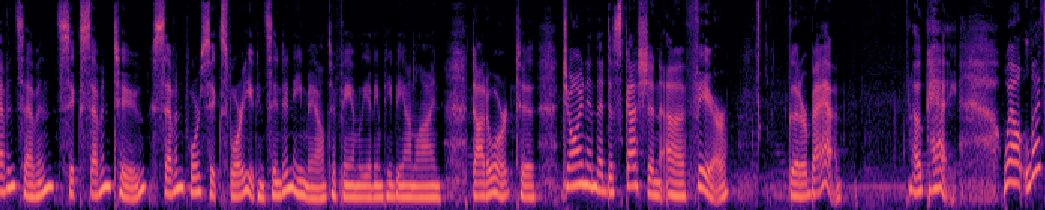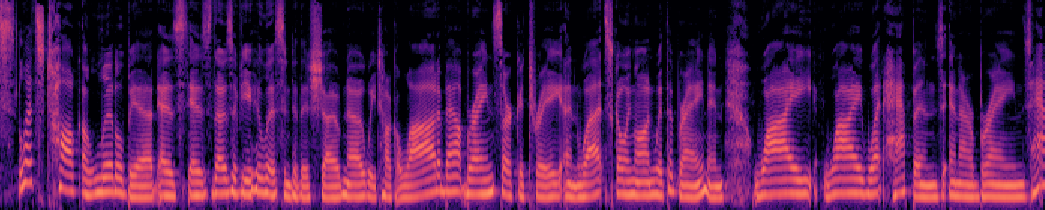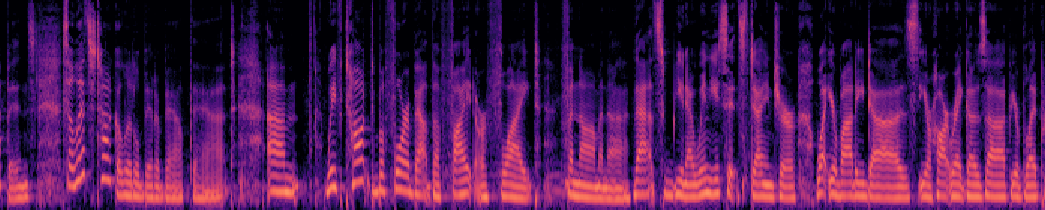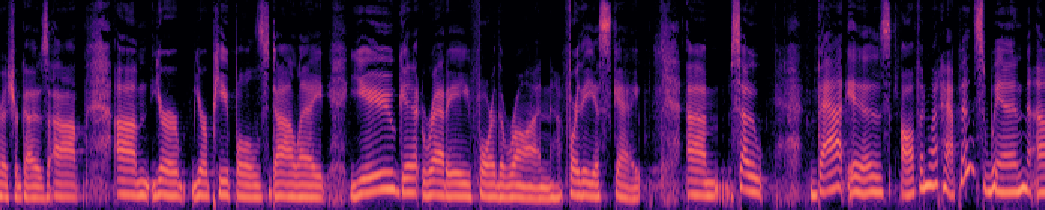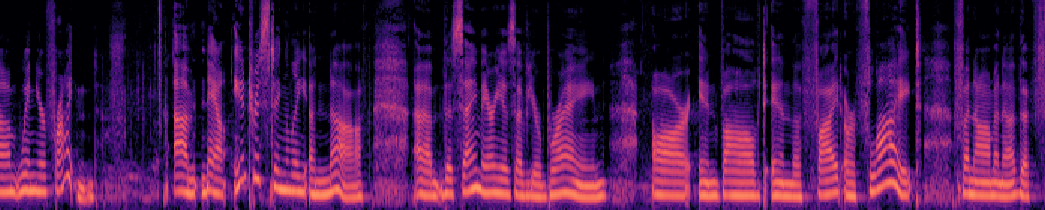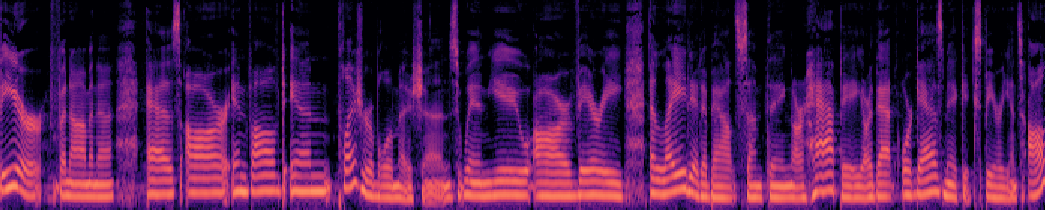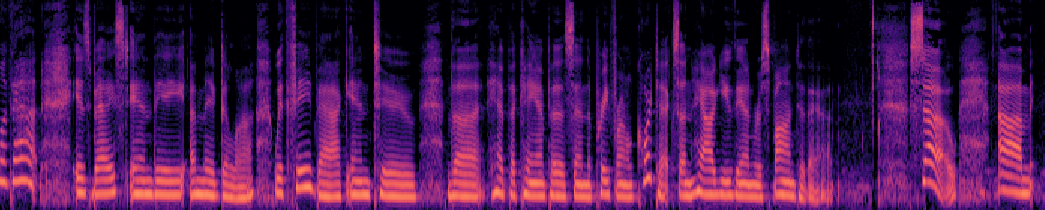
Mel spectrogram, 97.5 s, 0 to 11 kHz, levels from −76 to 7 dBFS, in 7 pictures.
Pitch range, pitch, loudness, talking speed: 145-190 Hz, 160 Hz, -20 LUFS, 120 wpm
